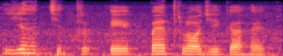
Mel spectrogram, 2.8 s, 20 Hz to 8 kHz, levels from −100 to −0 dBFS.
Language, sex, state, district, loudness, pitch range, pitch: Hindi, male, Uttar Pradesh, Lucknow, -18 LUFS, 135-155 Hz, 140 Hz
